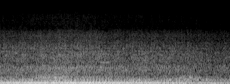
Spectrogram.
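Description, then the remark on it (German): A loud, steady longtail boat engine roars continuously, heavy low rumble with a broad wash of noise, as the boat races across a large river toward the canals of Thonburi; no voices. “Das Boot braust über den großen Fluss und biegt schon bald in einen schmalen Kanal ein.”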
